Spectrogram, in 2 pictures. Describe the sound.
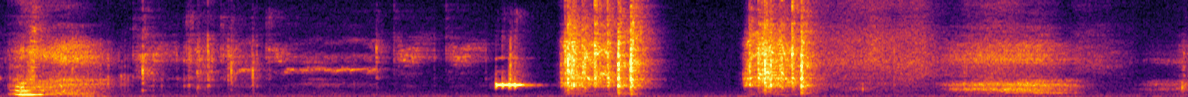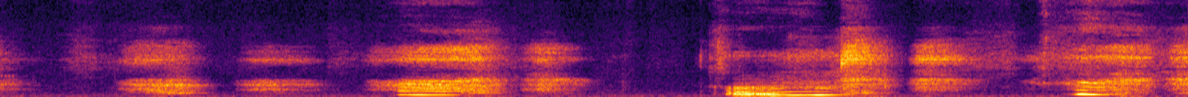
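Camera shutter clicks as photos are taken: faint, sharp bursts scattered irregularly among soft rustling and breathy noises.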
